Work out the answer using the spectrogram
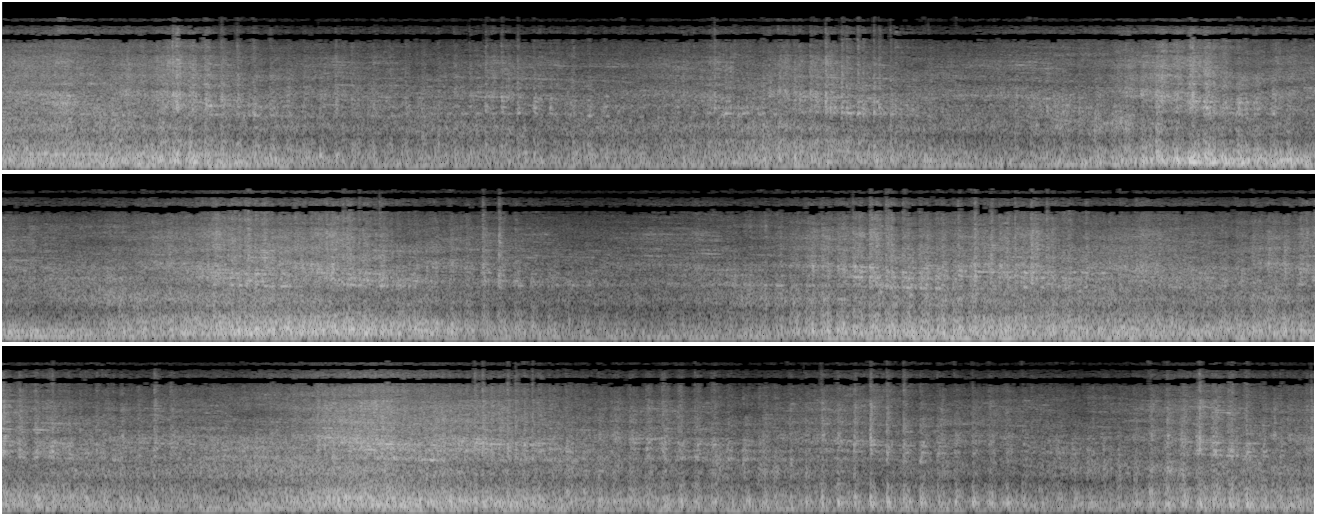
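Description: Empty railroad flatcars of a freight train rolling past, steel wheels clacking over the rail joints. The rolling noise swells and eases every few seconds as the cars go by.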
